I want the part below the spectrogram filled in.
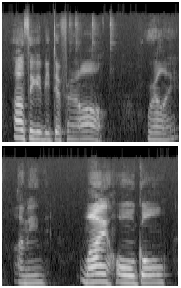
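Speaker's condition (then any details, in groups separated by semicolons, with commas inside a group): Parkinson's disease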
